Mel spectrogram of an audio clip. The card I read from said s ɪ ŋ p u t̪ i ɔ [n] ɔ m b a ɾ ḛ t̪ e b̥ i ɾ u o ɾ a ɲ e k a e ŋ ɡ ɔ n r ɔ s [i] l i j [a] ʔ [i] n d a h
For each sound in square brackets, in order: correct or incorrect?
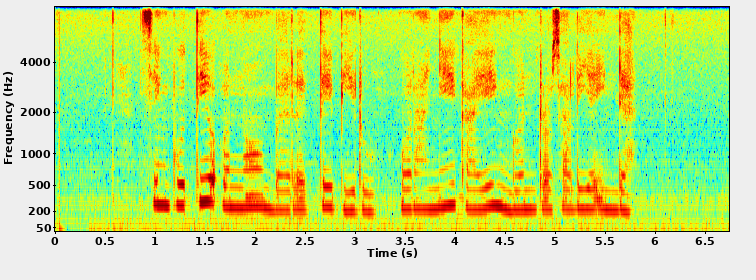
correct, incorrect: a, correct, correct

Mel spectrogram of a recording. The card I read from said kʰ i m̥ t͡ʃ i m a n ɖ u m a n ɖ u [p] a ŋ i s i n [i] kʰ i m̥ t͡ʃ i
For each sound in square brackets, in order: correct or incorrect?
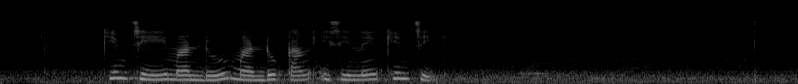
incorrect: k, incorrect: e

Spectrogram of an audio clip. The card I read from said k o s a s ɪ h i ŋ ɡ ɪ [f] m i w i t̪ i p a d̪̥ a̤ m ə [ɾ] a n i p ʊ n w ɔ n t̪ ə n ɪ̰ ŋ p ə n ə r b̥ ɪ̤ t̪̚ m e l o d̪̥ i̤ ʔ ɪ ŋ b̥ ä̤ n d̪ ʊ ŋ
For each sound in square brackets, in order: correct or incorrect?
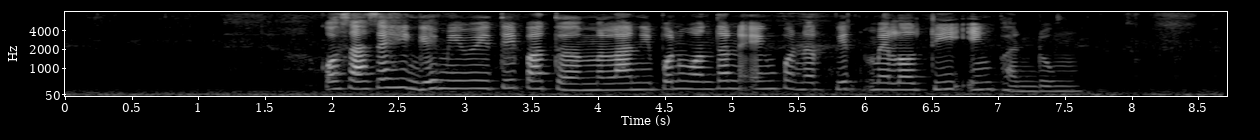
incorrect: h, incorrect: l

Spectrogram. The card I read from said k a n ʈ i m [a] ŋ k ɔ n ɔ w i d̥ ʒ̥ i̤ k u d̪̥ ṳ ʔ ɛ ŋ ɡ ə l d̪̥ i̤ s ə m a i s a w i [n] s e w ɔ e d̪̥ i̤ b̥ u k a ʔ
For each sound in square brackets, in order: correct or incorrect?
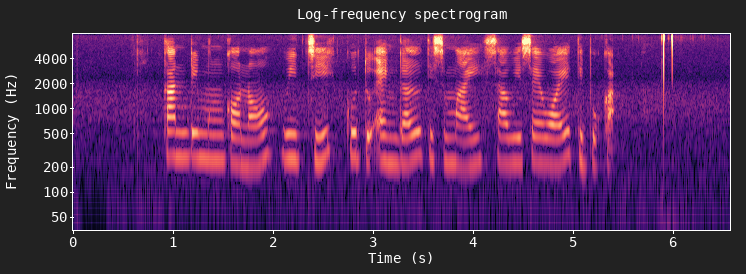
incorrect: ə, incorrect: none

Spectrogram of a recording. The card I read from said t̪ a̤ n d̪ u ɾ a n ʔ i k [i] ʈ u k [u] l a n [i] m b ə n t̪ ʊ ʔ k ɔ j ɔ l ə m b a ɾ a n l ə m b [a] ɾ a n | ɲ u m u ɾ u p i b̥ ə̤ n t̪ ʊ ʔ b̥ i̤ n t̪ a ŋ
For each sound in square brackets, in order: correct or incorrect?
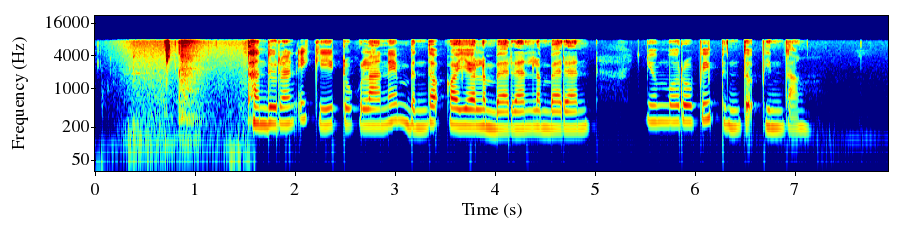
correct, correct, incorrect: e, correct

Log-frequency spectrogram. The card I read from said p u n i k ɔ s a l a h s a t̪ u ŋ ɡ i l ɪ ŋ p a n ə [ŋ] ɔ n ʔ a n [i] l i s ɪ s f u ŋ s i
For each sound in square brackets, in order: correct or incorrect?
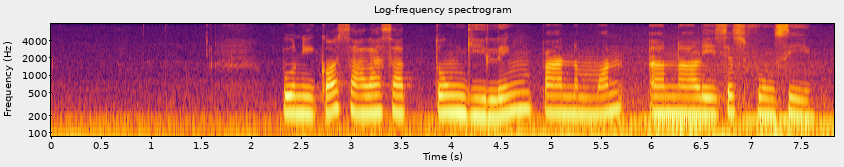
incorrect: m, incorrect: a

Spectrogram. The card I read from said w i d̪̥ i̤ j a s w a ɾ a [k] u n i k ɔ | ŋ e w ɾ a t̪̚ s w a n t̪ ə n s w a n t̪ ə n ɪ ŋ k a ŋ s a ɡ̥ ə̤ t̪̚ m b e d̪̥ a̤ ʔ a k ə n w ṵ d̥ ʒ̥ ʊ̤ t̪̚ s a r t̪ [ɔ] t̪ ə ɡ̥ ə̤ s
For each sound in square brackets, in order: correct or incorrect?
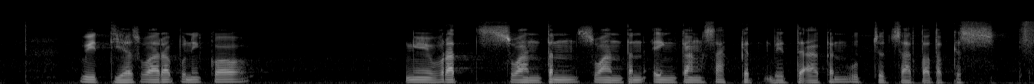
incorrect: p, correct

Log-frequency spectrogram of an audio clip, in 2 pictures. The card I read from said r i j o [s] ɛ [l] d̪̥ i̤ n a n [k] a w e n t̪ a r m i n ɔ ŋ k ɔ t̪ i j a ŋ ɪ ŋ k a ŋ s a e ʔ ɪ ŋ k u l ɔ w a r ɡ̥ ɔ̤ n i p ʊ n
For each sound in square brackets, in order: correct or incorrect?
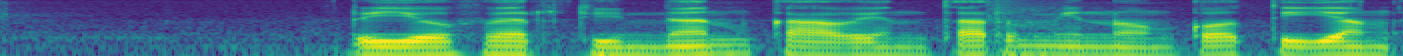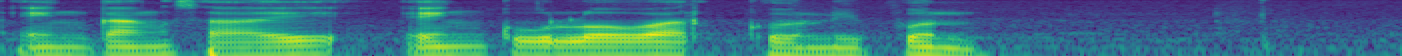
incorrect: f, incorrect: r, correct

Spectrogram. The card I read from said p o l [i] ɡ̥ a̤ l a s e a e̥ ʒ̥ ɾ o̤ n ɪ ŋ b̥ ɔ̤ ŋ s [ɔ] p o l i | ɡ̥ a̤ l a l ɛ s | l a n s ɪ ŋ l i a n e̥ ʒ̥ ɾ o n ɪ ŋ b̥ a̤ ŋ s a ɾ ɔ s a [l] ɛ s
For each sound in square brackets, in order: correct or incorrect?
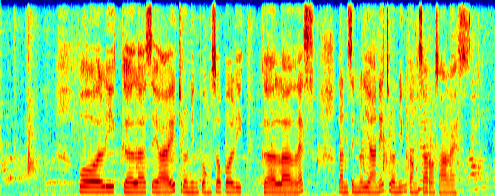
correct, correct, correct

